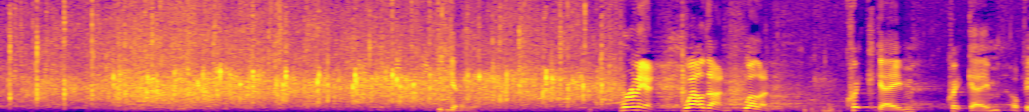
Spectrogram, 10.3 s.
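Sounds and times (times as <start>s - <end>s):
audience applause: 0.0s - 8.0s
speech: 4.4s - 5.0s, 6.2s - 7.8s, 8.5s - 10.2s.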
